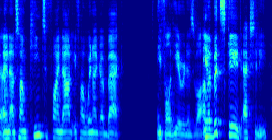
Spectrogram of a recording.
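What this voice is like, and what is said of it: Australian-tinged South African accent. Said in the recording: “I'm losing a bit of my... I've got this Australian South African accent now ... I love the South African accent”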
